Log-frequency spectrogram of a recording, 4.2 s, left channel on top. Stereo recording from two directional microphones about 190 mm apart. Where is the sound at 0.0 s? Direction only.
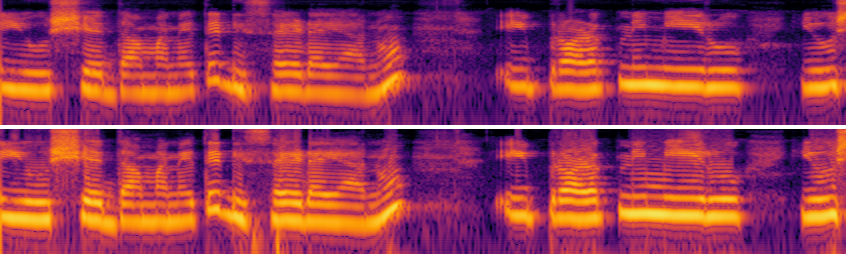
35° right (ahead or behind).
